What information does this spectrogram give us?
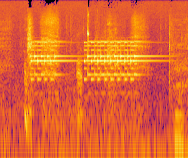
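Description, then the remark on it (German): A mobile phone rings during heavy rain in two electronic bursts, a bright, steady multi-tone trill that pulses rapidly, the second burst longer, followed by a faint click at the end. “Zu dumm auch, dass nur ich mein Handy mitgenommen habe, sonst wäre es ja... Wenn man vom Teufel spricht. Geh schon ran”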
